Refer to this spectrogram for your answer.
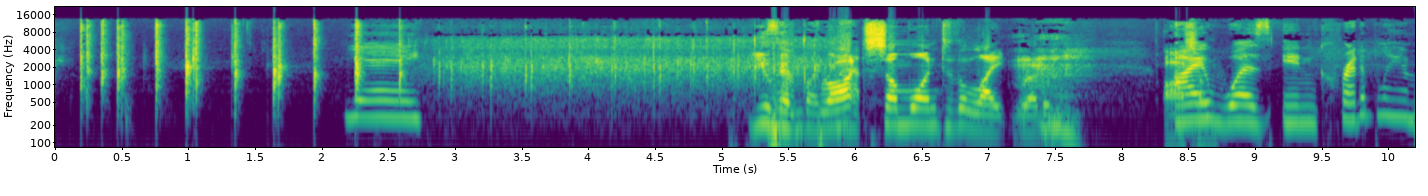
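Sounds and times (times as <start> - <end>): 
slow hand claps: 0.0 - 5.7
speech: 2.2 - 3.0, 5.2 - 10.1.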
